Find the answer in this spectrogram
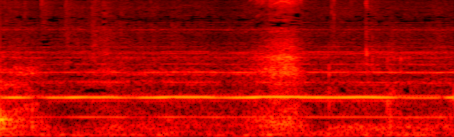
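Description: Electric motor of a Tempur-Pedic adjustable bed base running as it raises the foot section: a faint, steady whine.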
